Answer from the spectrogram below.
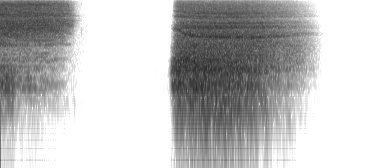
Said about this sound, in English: just close your eyes and try to breathe. Just inhale and exhale.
